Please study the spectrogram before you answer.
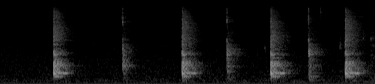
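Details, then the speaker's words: Bobcat zero-turn mower with no-start condition, parking brake set: sharp metallic solenoid clicks about two a second when the key is turned, but the starter does not engage or crank. "you can hear a solenoid clicking but there's no starter engaging"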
